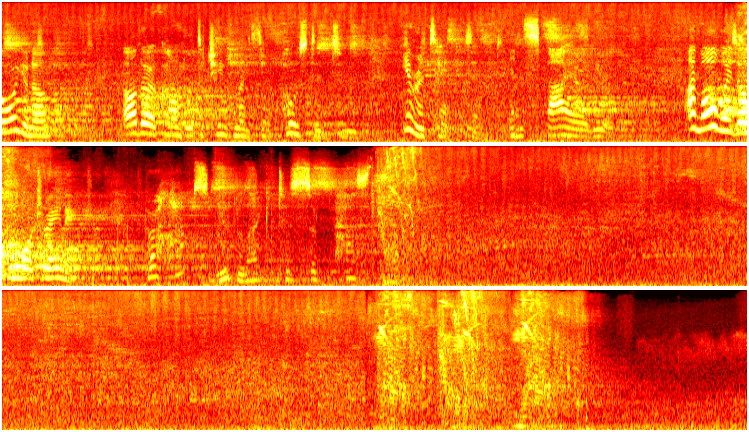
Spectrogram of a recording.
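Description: A crackling energy stream whooshes and fizzes.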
